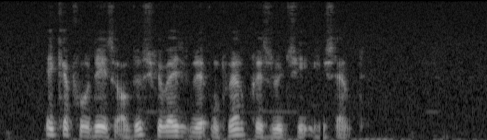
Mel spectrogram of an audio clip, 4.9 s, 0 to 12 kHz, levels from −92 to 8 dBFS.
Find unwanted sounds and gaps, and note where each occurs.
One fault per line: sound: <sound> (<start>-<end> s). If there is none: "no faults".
sound: dropout (3.2-3.2 s)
